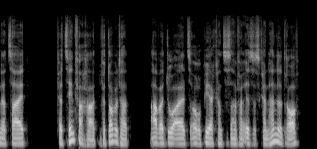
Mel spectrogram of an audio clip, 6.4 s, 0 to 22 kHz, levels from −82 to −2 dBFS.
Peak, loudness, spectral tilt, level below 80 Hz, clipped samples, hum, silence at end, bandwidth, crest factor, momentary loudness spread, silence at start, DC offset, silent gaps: -4 dBFS; -23 LUFS; -5.5 dB/octave; -60 dBFS; under 0.1%; none; 0.4 s; 15.5 kHz; 18 dB; 7 LU; 0 s; under 0.1%; 0.74-1.12 s, 2.64-2.68 s, 2.75-3.00 s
